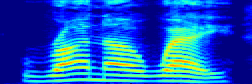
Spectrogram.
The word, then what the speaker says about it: runaway: before taking off so the first word has three syllables runaway and the second word has just two syllables runway completely different meanings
